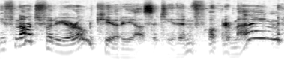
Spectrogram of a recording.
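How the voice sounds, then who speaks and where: A put-on character voice cackles at a fairly slow pace. Clear background noise is audible. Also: man, extremely high pitch for a man. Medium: actual play. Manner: cryptic, cackling.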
